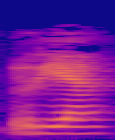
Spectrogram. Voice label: "rria", Silabas

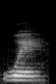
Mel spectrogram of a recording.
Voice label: "hue", Silabas

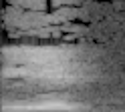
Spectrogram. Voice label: "lien", Silabas

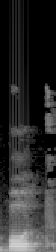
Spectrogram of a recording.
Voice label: "vot", Silabas

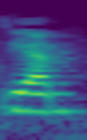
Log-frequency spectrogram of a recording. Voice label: "tria", Silabas

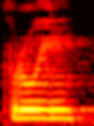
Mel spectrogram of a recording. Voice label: "frui", Silabas

